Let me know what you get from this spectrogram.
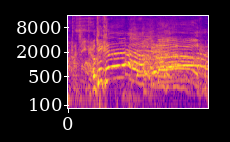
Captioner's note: voice crack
